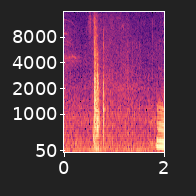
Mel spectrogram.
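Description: A single short slap on the tabletop just over half a second in, with a faint tick just after: a table tennis rubber sheet being laid down flat on the table.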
